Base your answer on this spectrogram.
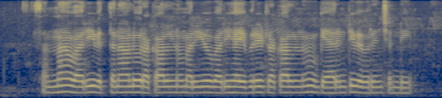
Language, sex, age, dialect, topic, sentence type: Telugu, female, 41-45, Utterandhra, agriculture, question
